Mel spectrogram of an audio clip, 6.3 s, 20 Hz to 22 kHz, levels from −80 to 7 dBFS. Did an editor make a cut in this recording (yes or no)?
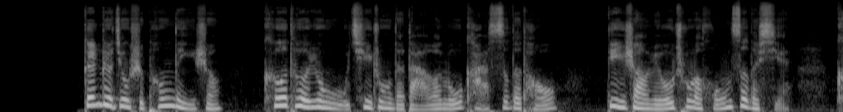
yes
